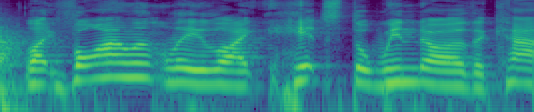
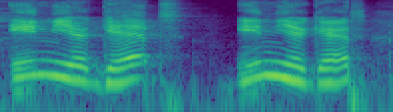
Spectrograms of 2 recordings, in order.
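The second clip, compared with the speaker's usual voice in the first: firm instruction; 7 semitones higher than usual. Retold or imitated. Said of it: "Ken shoves him into his car".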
